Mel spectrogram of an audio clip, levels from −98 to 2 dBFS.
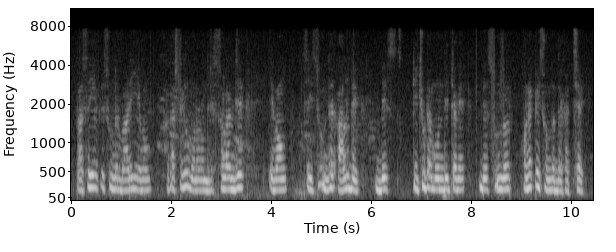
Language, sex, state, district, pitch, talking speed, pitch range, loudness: Bengali, male, West Bengal, Jhargram, 195 Hz, 120 wpm, 180-210 Hz, -26 LUFS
